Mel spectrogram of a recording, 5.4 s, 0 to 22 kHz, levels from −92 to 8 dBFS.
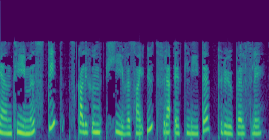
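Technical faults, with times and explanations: Throughout, AAC compression: nothing above 6.3 kHz, so the speech is dull and smeared. Likely cause: AAC-LC starved of bits, consistent with about 24 kbps.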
